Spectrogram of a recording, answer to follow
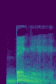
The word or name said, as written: bingy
